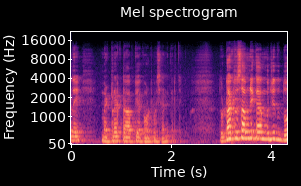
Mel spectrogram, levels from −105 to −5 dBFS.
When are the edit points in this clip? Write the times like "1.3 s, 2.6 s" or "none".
none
